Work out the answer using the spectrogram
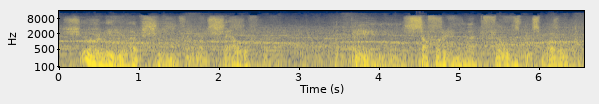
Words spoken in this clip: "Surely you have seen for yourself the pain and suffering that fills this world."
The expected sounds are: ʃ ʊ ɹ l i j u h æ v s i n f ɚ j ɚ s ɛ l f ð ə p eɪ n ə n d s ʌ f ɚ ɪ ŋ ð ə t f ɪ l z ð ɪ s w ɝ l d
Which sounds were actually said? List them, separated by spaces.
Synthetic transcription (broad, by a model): ʃ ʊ ɹ l i j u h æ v s i n f ɚ j ɚ s ɛ l f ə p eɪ ə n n s ʌ f ɚ ɪ ŋ ð ə t f ɪ l z ð ɪ s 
